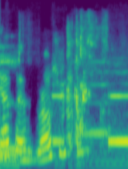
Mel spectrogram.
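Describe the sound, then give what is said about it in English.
A Hess toy truck plays a string of bright electronic tones, a warbling melodic jingle that ends on a sustained steady beep, loud and alone without talk. “playing with his Hess truck.”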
